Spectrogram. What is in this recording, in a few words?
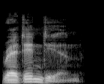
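"red-indian", British English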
